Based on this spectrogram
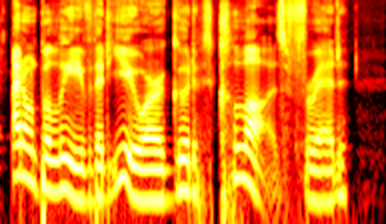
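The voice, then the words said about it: Kevin Spacey impression. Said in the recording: “your Kevin Spacey impression... you spent so many years honing your Kevin Spacey impression”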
